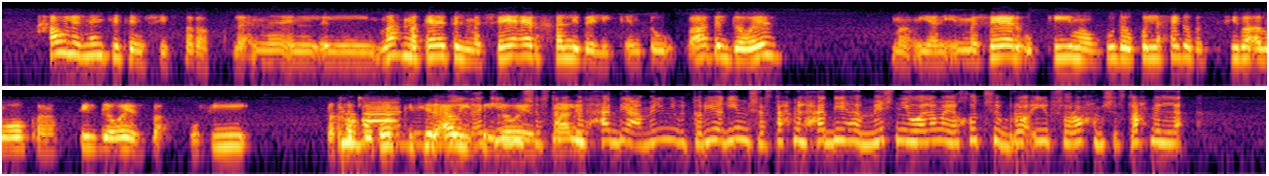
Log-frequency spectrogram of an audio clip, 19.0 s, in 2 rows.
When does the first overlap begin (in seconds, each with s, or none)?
12.0 s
